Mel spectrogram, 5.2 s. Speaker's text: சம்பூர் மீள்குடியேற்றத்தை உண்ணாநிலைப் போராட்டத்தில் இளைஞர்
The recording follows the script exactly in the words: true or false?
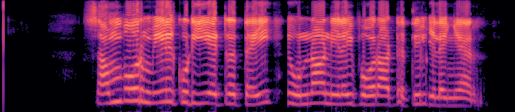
true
